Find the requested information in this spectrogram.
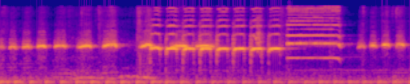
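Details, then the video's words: Morning song from a pet black-winged starling in full voice, with a run of clear whistled notes repeated about twice a second, a brief buzzy harmonic-rich phrase, then more whistles, with a constant low hum behind. "BURUNG JAPUT KU GACOR BANGET"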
